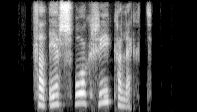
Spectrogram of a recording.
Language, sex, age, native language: Icelandic, female, 30-39, Icelandic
